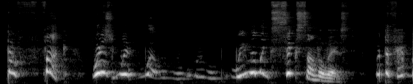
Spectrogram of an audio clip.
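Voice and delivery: high-pitched, incredulous squawk; exasperated outburst. Real, not acted. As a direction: sputter in loud, high disbelief. Exasperated outburst at closure rules.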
